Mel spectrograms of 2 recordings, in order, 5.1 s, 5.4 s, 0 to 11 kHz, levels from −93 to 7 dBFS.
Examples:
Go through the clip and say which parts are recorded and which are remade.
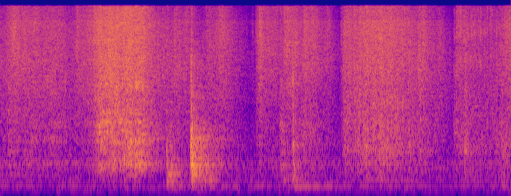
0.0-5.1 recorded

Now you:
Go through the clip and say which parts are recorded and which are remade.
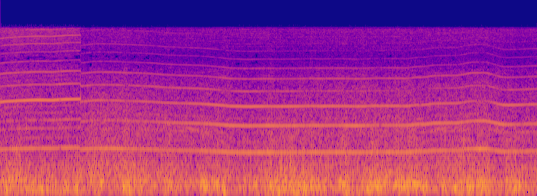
0.0-5.4 recorded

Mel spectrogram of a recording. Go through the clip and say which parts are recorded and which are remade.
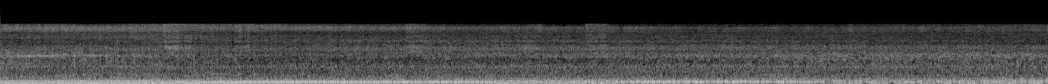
0.0-9.7 recorded; 9.7-10.5 remade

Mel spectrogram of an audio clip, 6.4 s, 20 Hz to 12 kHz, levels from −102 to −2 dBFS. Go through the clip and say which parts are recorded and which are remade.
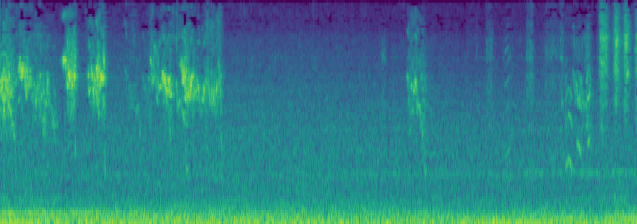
0.0-6.4 remade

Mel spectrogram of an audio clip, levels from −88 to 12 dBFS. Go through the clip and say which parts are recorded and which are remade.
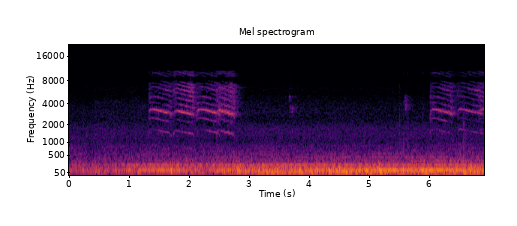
0.0-6.9 recorded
